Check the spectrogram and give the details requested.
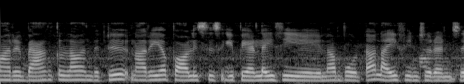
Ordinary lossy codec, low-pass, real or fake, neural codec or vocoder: none; 7.2 kHz; real; none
